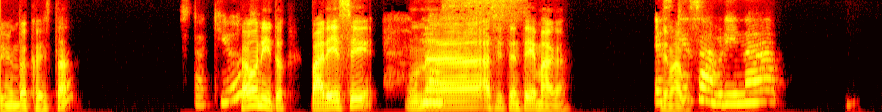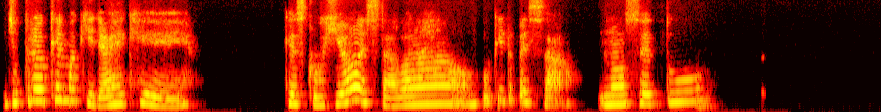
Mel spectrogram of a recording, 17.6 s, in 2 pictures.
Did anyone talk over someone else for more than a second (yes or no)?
no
